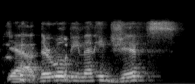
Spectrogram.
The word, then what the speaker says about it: GIF: There will be many GIFs. And I pronounce it GIF, not GIF.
